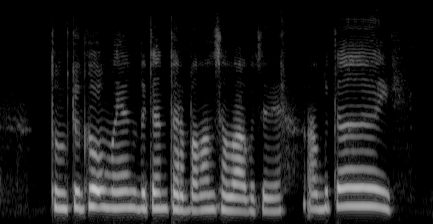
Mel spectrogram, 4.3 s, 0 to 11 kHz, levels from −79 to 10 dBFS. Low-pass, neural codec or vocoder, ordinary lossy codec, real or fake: 9.9 kHz; codec, 44.1 kHz, 1.7 kbps, Pupu-Codec; MP3, 96 kbps; fake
